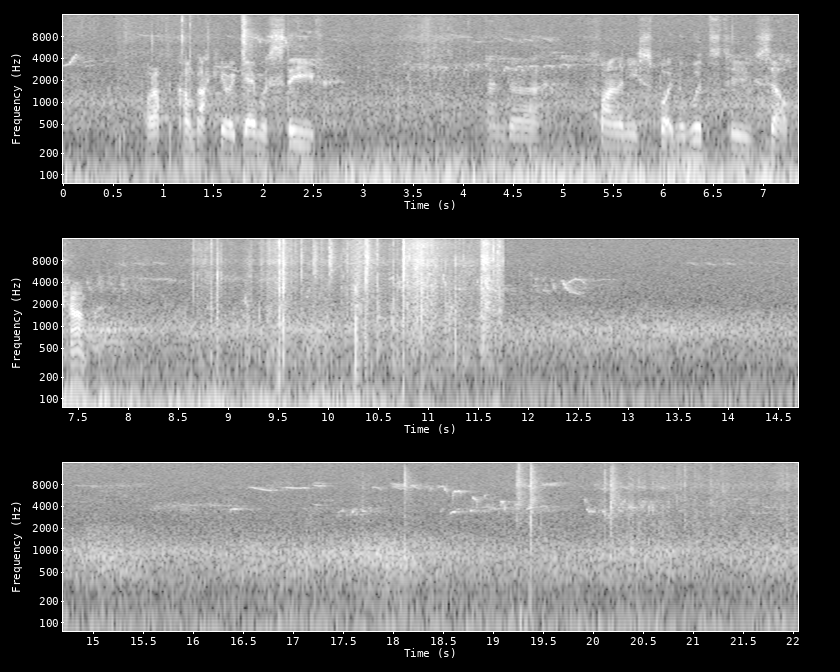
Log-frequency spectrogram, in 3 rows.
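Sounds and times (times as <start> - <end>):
faint twig clicks: 8.0 - 11.8, 19.1 - 22.0
footsteps crunching through leaves: 8.1 - 11.8.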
